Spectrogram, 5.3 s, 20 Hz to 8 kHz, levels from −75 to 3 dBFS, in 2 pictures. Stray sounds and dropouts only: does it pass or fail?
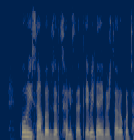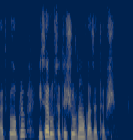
pass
